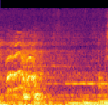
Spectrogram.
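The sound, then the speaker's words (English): A horse whinnies briefly in a quavering, high-pitched burst, then fades into a low rumbling background with no one speaking. “We see some, I guess, children running and someone on horse chasing them.”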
